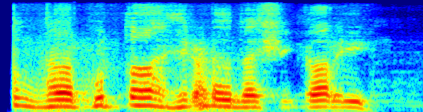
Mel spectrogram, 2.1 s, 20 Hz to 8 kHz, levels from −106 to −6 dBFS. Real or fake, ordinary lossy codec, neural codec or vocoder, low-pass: fake; AAC, 48 kbps; codec, 16 kHz in and 24 kHz out, 0.6 kbps, FireRedTTS-2 codec; 7.2 kHz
